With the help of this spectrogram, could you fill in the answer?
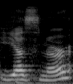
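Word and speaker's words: Jessner: you to reach for something like jesner you could pronounce it yesner after Dr yesner that actually created this peel but most people like to call this jesner sorry a little bit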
